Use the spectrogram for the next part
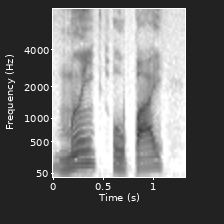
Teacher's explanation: O som de an e de ai é pronunciado em um único impulso de voz de uma vez só. As vogais ficam juntas. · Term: ditongo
